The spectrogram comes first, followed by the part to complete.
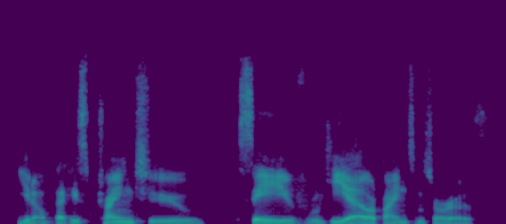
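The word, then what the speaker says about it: Rukiya: Mbenga and Rukia, right? That's how you say her name? Is that right? Right, Rukia, yeah.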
